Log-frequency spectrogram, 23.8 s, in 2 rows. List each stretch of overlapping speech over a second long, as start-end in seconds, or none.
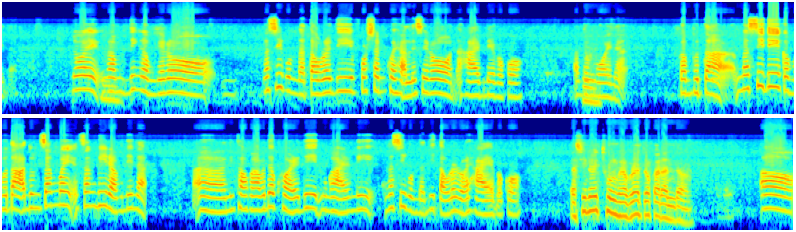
none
